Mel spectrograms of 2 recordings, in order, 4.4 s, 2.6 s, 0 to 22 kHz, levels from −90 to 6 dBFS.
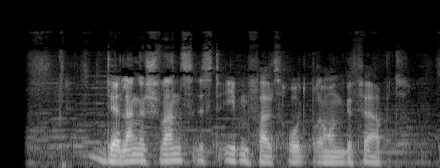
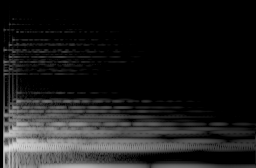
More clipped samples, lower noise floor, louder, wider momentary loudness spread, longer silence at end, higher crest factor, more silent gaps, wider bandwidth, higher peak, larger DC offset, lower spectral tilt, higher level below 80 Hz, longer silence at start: neither; second, -46 dBFS vs -66 dBFS; second, -25 LUFS vs -19 LUFS; second, 22 LU vs 25 LU; second, 0.25 s vs 0.6 s; first, 24 dB vs 18 dB; neither; first, 11.5 kHz vs 7.4 kHz; about the same, -2 dBFS vs -2 dBFS; neither; second, -5.5 dB/octave vs -9.5 dB/octave; about the same, -48 dBFS vs -44 dBFS; first, 0.3 s vs 0.05 s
